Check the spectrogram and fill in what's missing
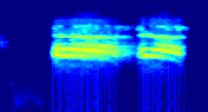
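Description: An American crow gives two harsh, hoarse caws, the first long and drawn out, the second shorter, with silence around them.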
